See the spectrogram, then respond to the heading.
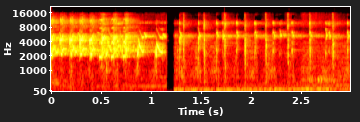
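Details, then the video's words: Lovebird chattering in ngekek style: rapid, high, buzzy twitter that breaks off briefly, then resumes as sharper separate chirps over a faint low hum. "LOVE BIRD NGEKEK MENTIL"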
